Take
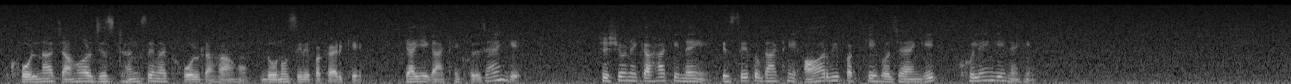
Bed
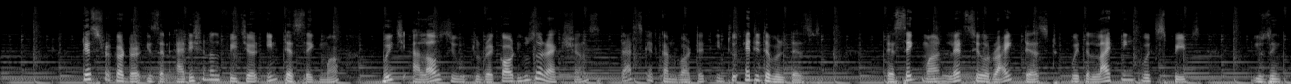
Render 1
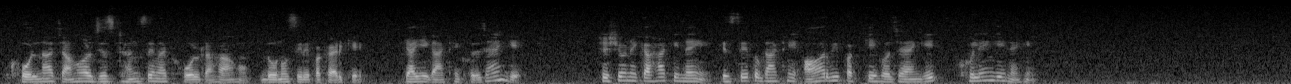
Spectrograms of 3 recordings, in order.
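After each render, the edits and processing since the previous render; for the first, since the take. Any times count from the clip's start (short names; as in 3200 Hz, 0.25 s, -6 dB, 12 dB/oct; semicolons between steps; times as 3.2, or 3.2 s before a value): noise print and reduce 6 dB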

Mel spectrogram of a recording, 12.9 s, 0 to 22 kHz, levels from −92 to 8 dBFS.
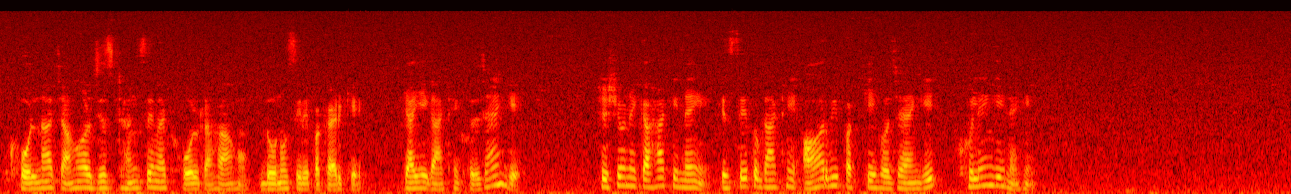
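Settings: nothing audible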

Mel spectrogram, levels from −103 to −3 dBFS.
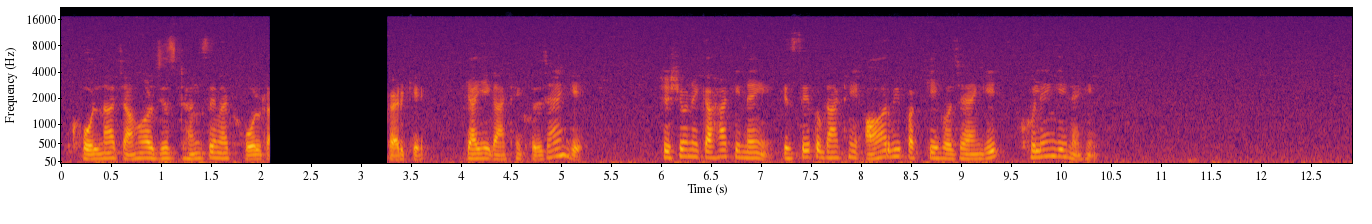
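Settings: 2.08–3.26 mute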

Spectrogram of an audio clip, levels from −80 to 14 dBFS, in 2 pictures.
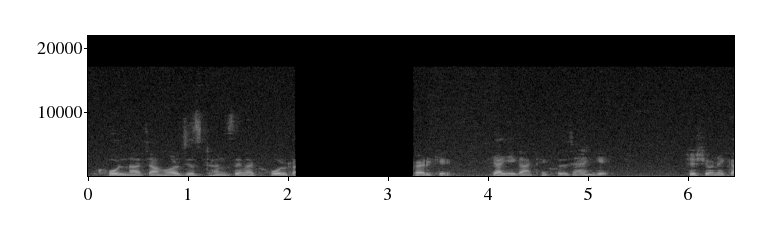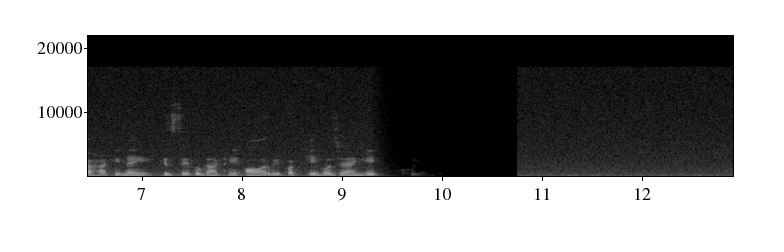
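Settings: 3.4–4.13 doubler 18 ms -5 dB; 9.3–10.76 fade out exponential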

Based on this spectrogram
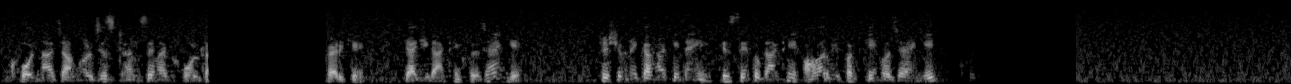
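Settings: median-filter separation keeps percussive; HPF 140 Hz 24 dB/oct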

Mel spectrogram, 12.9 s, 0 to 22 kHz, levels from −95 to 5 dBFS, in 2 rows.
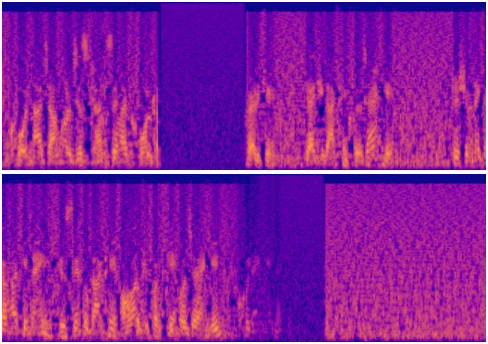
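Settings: fast leveller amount 50%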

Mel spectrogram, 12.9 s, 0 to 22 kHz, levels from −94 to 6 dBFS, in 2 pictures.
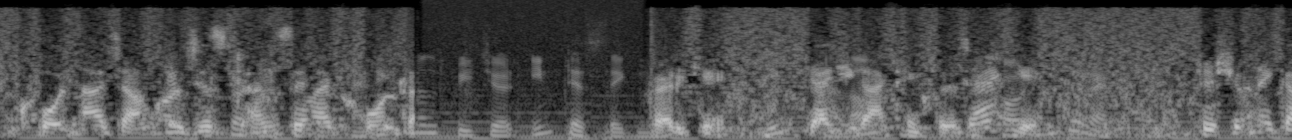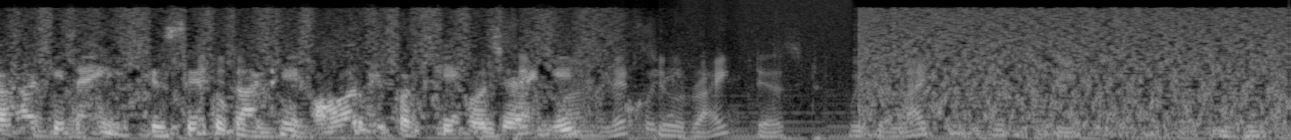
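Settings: add bed -11 dB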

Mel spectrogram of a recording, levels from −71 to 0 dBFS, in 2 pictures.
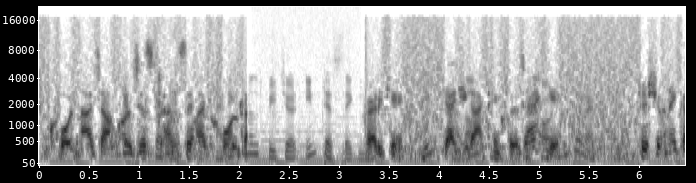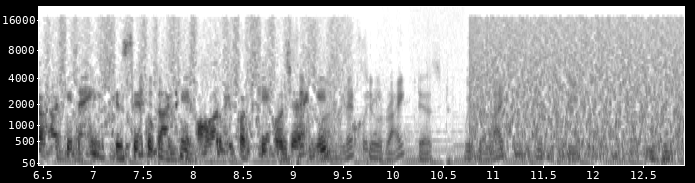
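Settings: gain +5 dB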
